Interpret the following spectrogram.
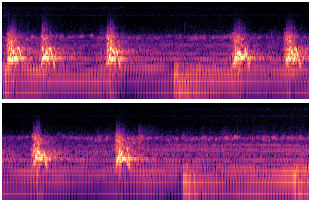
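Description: A dog barking, about seven short barks in the first four seconds or so, over steady background music.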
